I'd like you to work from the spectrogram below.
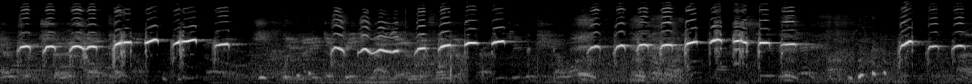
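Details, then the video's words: Caged house bird, a male, singing repeated phrases of sharp whistled upswept notes at a brisk steady pace, three bouts separated by brief pauses, each bout rising gradually in pitch. "my singing bird"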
